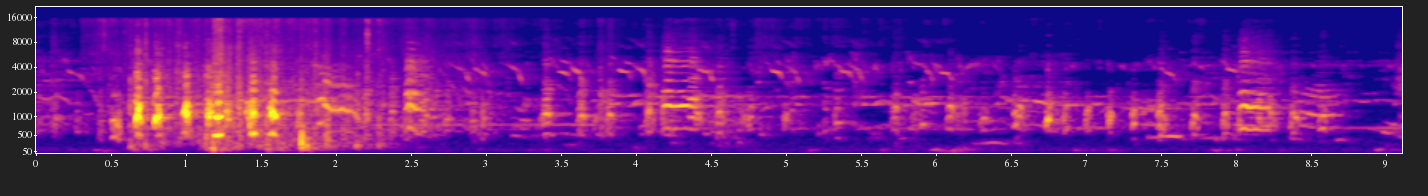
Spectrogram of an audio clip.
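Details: Malay chickens in a backyard eating food; a loud burst of rapid pecking and scratching taps in the first two seconds, then a long run of short repeated clucks and chirps, about three per second.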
